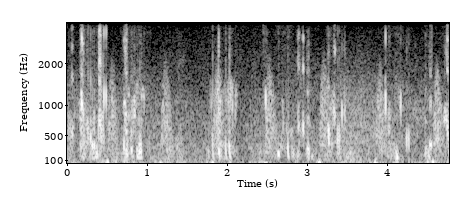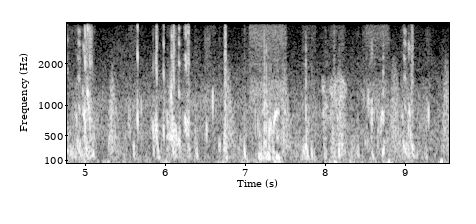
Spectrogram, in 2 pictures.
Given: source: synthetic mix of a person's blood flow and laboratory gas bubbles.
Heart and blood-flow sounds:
Doppler ultrasound of blood flow; subclavian vein
0.00-0.52 s: bubbles
0.67-1.06 s: bubbles
1.74-2.15 s: bubbles
2.44-2.50 s: bubbles
2.60-3.09 s: bubbles
3.23-3.50 s: bubbles
3.96-4.31 s: bubbles
4.45-4.56 s: bubbles
4.69-5.16 s: bubbles
5.53-5.75 s: bubbles
5.82-6.45 s: bubbles
6.48-6.81 s: bubbles
6.96-7.52 s: bubbles
7.70-7.88 s: bubbles
7.95-8.28 s: bubbles
8.38-8.81 s: bubbles
8.94-9.33 s: bubbles
From the record:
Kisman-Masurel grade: 242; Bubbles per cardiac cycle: several, 3 to 8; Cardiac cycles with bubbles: 100%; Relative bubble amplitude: moderate (0.250 to 0.450); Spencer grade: 3 (all of the cardiac periods contain showers or single bubble signals, but not dominating or overriding the cardiac motion signals); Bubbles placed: anywhere in the cardiac cycle

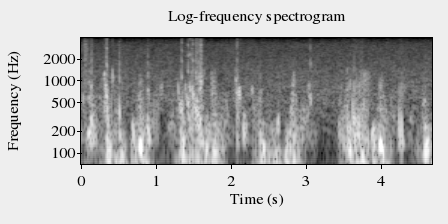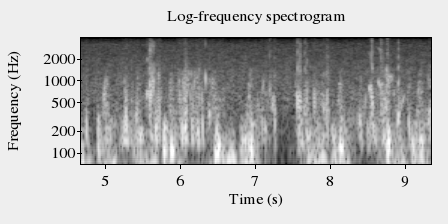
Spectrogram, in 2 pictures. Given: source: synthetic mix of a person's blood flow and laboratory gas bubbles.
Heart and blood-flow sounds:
Doppler ultrasound of blood flow; precordium
0.00-0.24 s: bubbles
0.28-0.57 s: bubbles
0.84-1.10 s: bubbles
1.26-1.78 s: bubbles
2.04-2.32 s: bubbles
2.60-2.67 s: bubbles
2.99-3.10 s: bubbles
3.42-3.87 s: bubbles
4.21-4.33 s: bubbles
4.72-4.80 s: bubbles
5.18-5.46 s: bubbles
5.52-5.75 s: bubbles
5.95-6.59 s: bubbles
7.07-7.29 s: bubbles
7.52-7.71 s: bubbles
7.75-8.00 s: bubbles
8.35-9.12 s: bubbles
9.28-9.35 s: bubbles
From the record:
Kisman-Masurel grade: 342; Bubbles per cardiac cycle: rolling drumbeat, 9 or more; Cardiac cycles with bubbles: 100%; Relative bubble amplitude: moderate (0.250 to 0.450); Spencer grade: 3 (all of the cardiac periods contain showers or single bubble signals, but not dominating or overriding the cardiac motion signals); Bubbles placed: only in the low amplitude regions of the cardiac cycle

